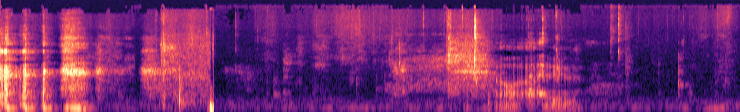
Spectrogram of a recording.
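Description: A quick run of sharp, close clicks like a computer mouse being clicked, followed by a sharper tap, then quiet and some faint shuffling and breathy noise.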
